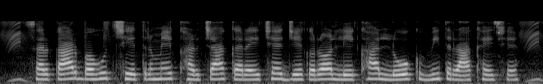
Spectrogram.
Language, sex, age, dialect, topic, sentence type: Maithili, female, 18-24, Angika, banking, statement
